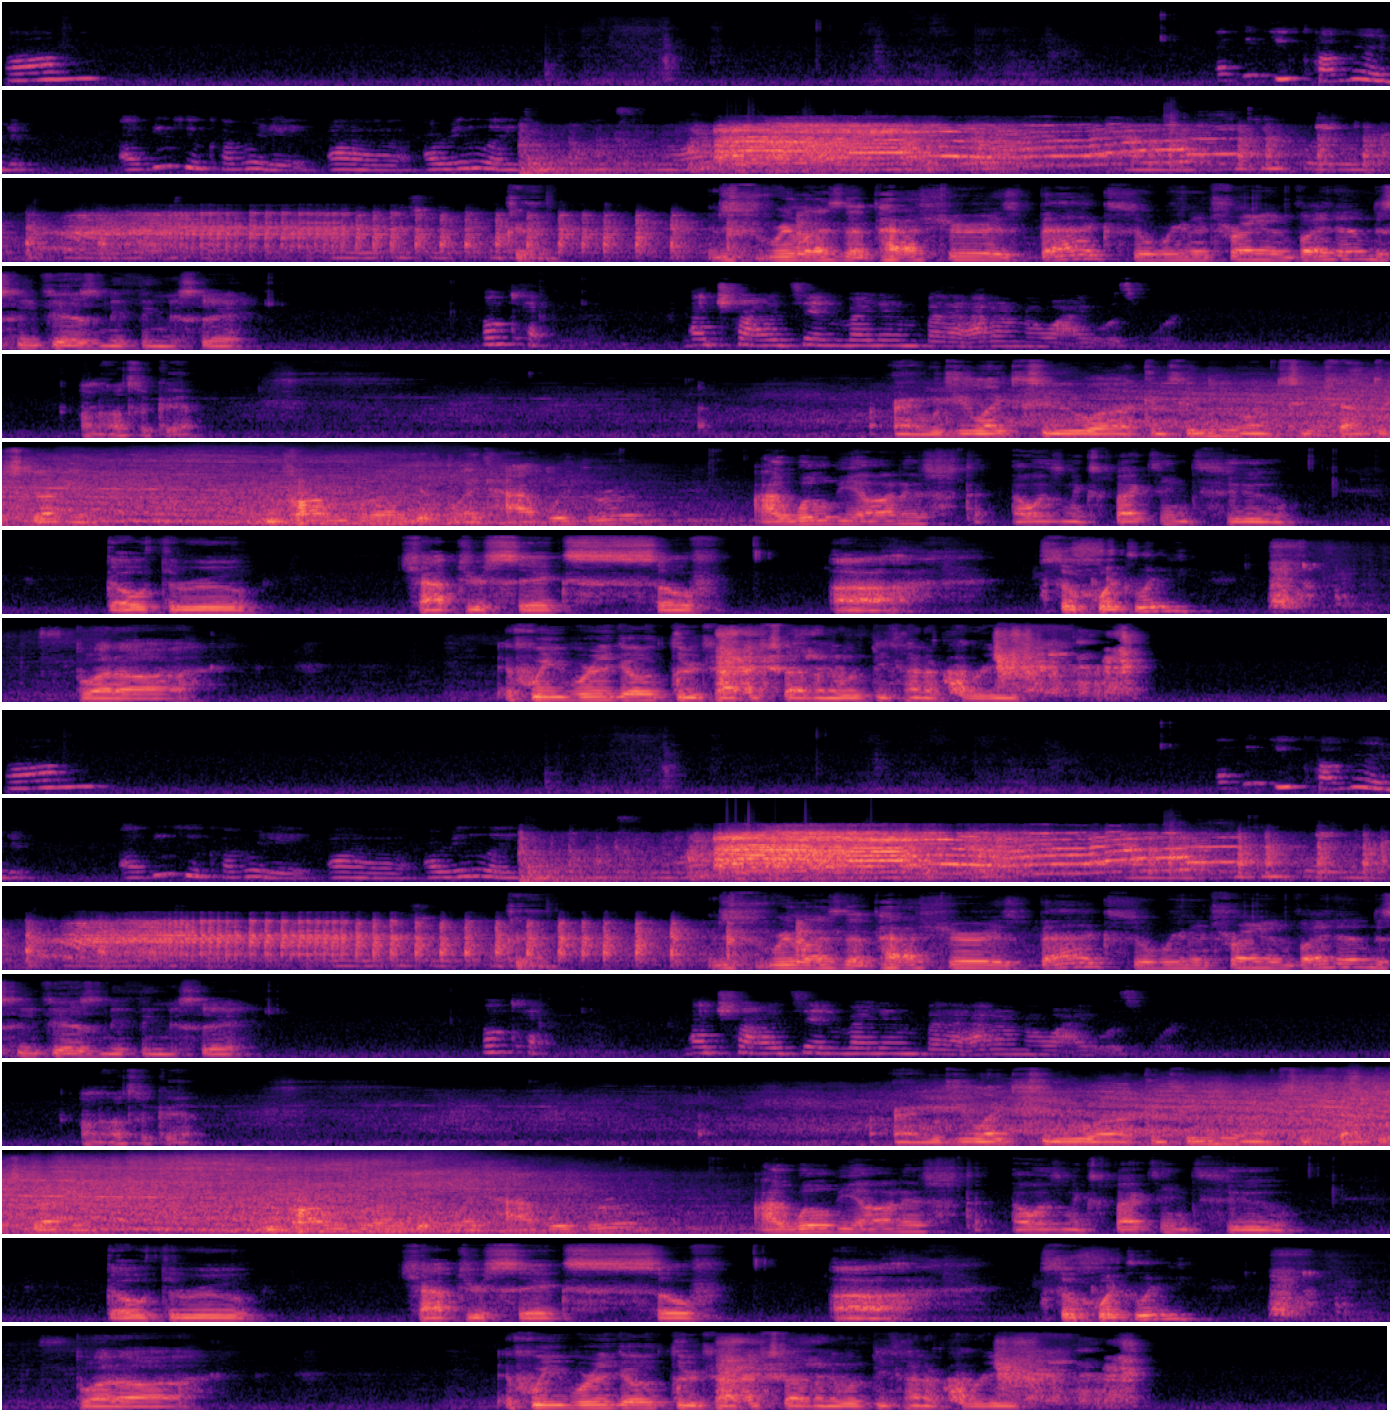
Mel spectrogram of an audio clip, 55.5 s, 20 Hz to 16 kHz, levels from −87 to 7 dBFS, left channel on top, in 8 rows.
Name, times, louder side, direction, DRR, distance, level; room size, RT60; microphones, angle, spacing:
voice 1, 0.0-0.5 6.2-7.0 7.5-12.0 12.5-13.8 14.2-15.0 15.5-16.3 23.2-23.5 24.3-26.7 36.7-36.9, left 1 dB, 30° left, 3.1 m, -40 dB
Squeak, 9.5-10.1 10.4-18.0, right 5 dB, 40° right, 1.3 m, -24 dB
voice 2, 17.4-22.0 28.2-28.7 32.2-35.4 36.0-37.9 38.5-41.1 42.2-42.9 43.6-45.2 45.8-46.5 46.8-47.6 49.0-49.6 51.1-53.8, left 1 dB, 10° left, 2.3 m, -27 dB
Aircraft, 30.0-30.6 31.3-38.8, right 5 dB, 60° right, 1.3 m, -32 dB
voice 3, 48.0-48.4 48.8-48.9 52.1-52.7 53.3-54.3, left 4 dB, 45° left, 3.0 m, -28 dB
8.9 x 5.7 x 3.7 m
head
